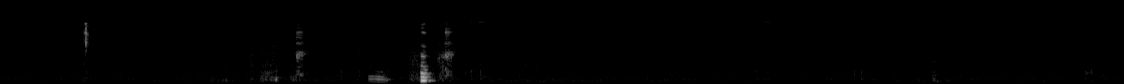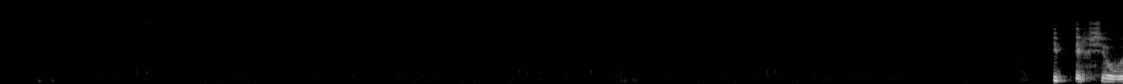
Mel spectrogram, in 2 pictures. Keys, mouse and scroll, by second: 2.3 r, 4.8 click, 5.4 r, 8.6 click, 9.3 g, 11.8 r, 14.5 middle click, 16.4 click, 17.5 g, 19.3 middle click.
